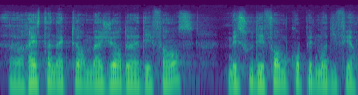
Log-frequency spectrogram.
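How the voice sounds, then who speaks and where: Over a quiet background, a man speaks with a fairly high pitch and fairly even intonation. His tone is dark and mellow, somewhat breathy. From France. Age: 40s. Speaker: army officer. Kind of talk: lecture. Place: hall. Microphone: podium.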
